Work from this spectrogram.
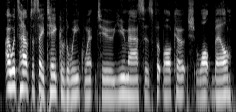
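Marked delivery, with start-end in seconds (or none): none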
